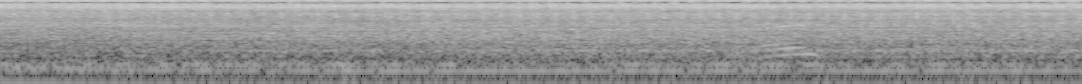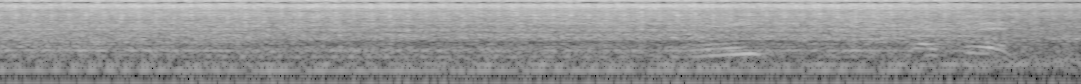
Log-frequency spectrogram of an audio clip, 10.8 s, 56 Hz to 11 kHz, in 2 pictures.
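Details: 1961 Triumph TR3A with twin SU carburetors at idle after ColorTune mixture setting and balancing carb suction (about 8 and 7): a steady, low, even pulse with no misses or surging, so the idle is normal and smooth.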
